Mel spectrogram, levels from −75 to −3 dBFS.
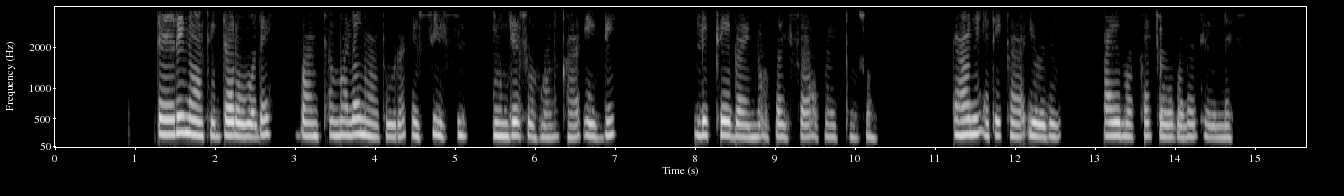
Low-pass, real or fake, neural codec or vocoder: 3.6 kHz; fake; codec, 44.1 kHz, 1.7 kbps, Pupu-Codec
